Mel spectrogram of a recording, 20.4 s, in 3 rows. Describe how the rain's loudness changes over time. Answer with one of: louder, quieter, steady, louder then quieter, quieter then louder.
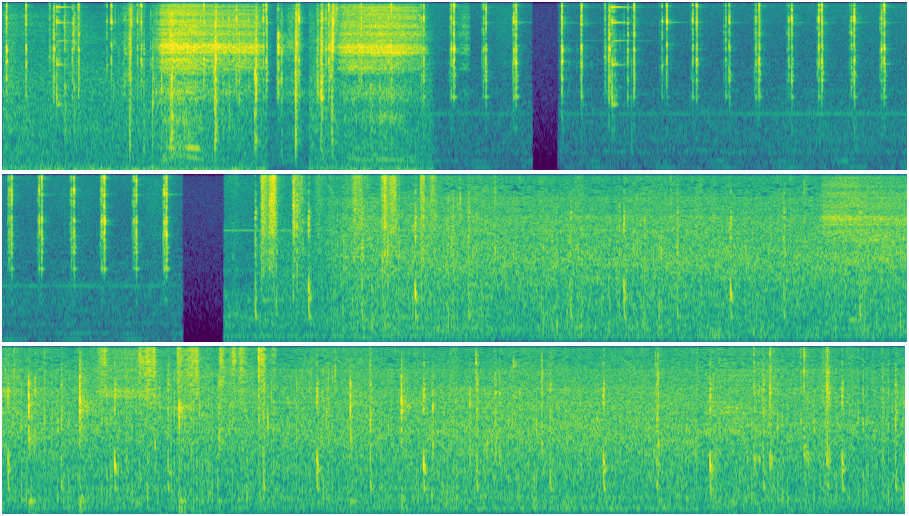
steady.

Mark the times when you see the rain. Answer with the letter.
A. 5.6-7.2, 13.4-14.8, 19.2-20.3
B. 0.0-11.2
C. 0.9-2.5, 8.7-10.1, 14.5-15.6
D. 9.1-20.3
D.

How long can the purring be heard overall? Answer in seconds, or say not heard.
not heard.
